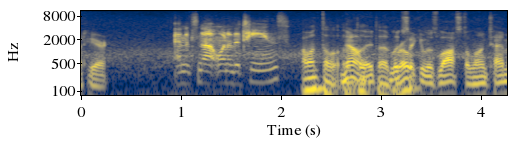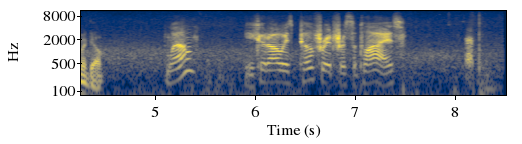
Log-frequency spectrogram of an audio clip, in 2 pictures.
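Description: A woman answers over a walkie-talkie.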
